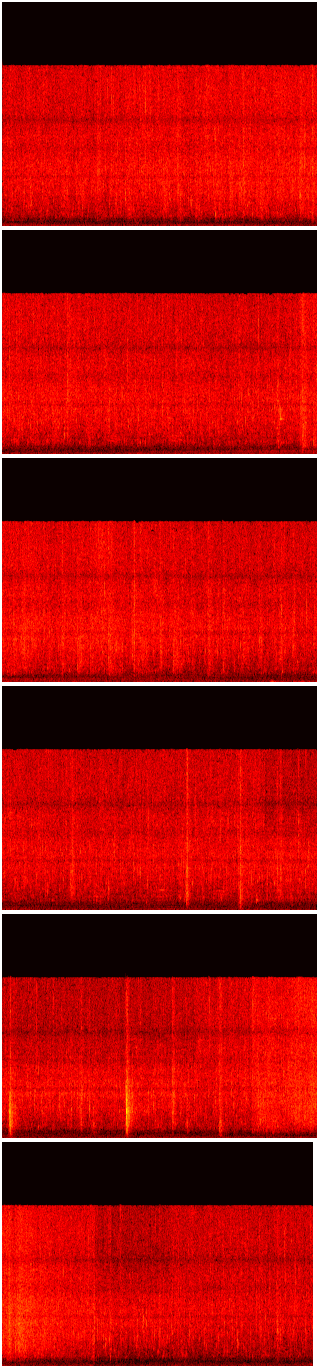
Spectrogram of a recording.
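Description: A small waterfall's steady rush of trickling water. Several short sharp ticks stand out over it in the middle of the stretch.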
